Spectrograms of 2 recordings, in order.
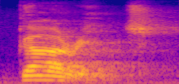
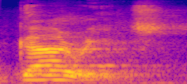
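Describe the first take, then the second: First: It is said with a British pronunciation. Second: The same.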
